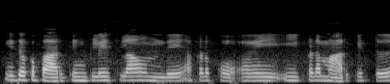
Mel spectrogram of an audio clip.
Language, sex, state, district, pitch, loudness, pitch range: Telugu, female, Andhra Pradesh, Sri Satya Sai, 180 Hz, -20 LUFS, 170-185 Hz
